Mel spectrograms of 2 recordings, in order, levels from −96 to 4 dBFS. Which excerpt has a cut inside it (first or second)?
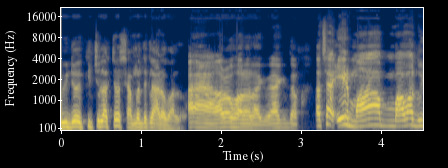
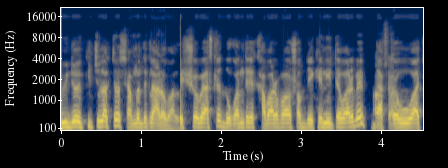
second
